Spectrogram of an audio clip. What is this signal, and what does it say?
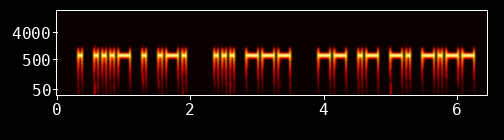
Morse code, heard as a keyed tone, about 20 wpm, 700 Hz. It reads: EVER SO MANY
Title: Sentences from Top 1000 Words - Review Part 3 - 20wpm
